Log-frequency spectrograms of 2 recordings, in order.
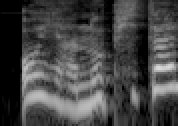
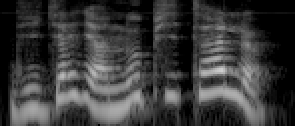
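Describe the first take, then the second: First: Excited discovery. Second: Excited, to viewers. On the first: Discovering a hospital in game. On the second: Repeats it to the viewers. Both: Real, not acted.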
